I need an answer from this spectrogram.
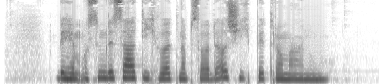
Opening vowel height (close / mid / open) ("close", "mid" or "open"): mid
